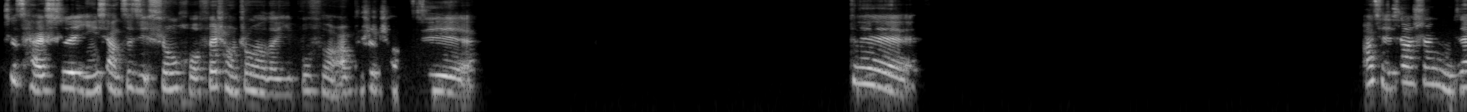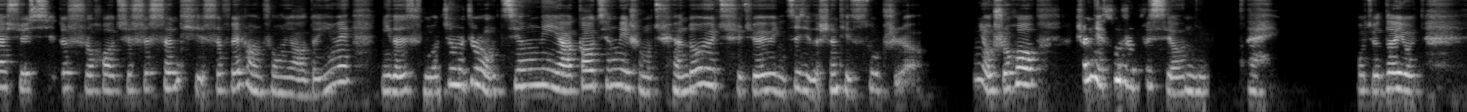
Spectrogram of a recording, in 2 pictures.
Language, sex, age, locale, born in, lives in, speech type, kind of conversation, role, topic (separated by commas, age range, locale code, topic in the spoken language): Chinese, female, 25-29, zh-CN, China, Germany, conversation, unstructured, none, 家长对学习成绩的期望会给学生带来压力吗？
